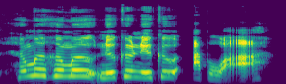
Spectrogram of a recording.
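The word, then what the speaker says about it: Humu Humu Nuku Nuku Apua (humuhumunukunukuāpuaʻa): And it is called Humu Humu Nuku Nuku Apua.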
